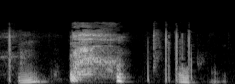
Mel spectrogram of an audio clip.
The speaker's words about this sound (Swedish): Man hostar så ju.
